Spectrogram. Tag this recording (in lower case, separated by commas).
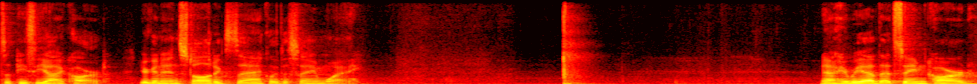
speech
